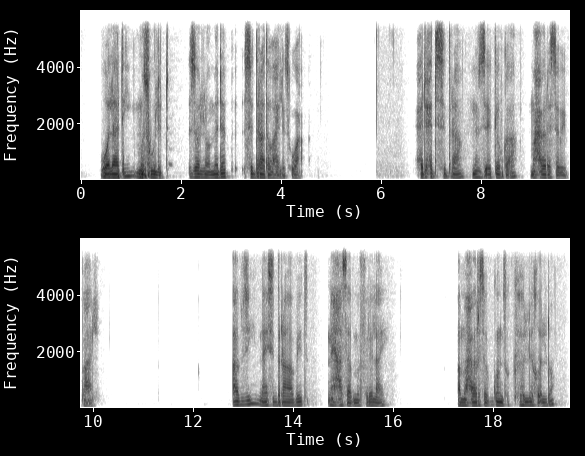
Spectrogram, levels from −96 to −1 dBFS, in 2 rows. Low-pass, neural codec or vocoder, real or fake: 5.4 kHz; none; real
